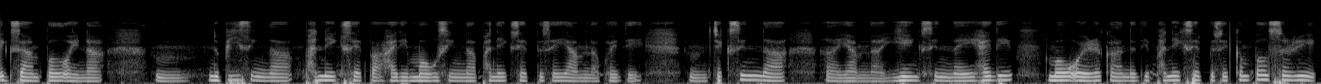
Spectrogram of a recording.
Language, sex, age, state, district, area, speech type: Manipuri, female, 30-45, Manipur, Chandel, rural, spontaneous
